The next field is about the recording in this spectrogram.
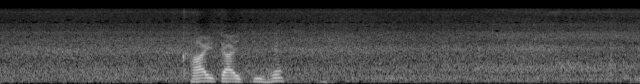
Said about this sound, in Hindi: तो और ऊपर से काफ़ी सुंदर ये झरना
